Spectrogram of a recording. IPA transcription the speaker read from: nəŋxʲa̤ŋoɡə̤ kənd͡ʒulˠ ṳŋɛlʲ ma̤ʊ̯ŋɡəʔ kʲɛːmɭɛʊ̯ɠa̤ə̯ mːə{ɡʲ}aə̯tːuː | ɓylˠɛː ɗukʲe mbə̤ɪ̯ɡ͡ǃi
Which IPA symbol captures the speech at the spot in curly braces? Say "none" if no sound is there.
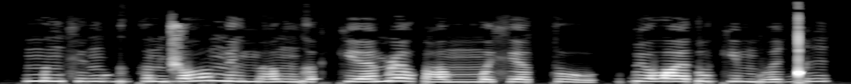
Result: xʲ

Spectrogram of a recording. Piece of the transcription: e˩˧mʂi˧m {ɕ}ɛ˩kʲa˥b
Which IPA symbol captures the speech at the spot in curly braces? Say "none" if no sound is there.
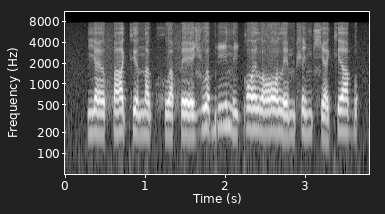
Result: ɕ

